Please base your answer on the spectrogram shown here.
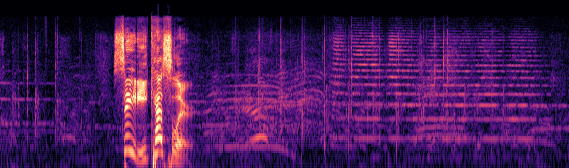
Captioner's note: audience applauding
